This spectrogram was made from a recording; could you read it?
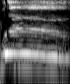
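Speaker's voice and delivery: loud, slow, exaggerated California surfer accent. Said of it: "crank it up times ten".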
